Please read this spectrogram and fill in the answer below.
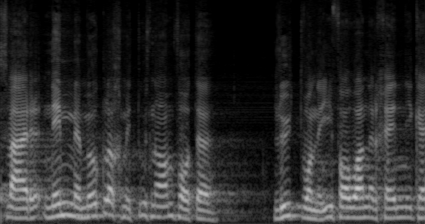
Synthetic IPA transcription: sʋæːɾnɪmːəmøɡləχmɪtːusnɑːmfɔd̥̪ə | lytːʋonəiːfɑwɑnɛɾkɛnːikhɛ

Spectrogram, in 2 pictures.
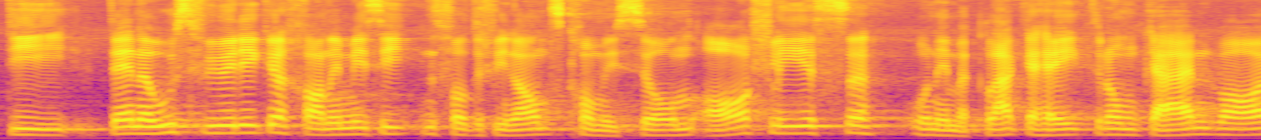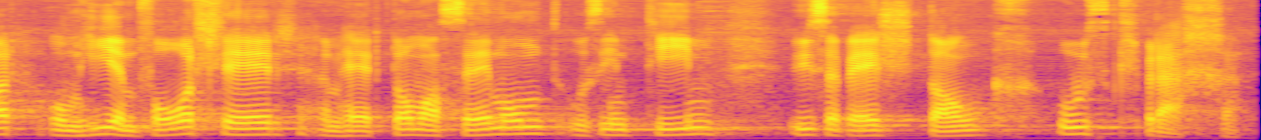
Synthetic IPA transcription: d̥id̥ɛnəuːsfyːəɾiɡəχɑnɪmɪsiːt̪n̩sfɔd̥əɾfinɑnt͡skʰɔmisjoːnɑːʃliəsəʊnɪməklæɡ̥əɦɛɪt̚d̥̪ɾʊmɡ̥æɾnʋɑːɾ | ʊmhiːəəmfɔːɾʃteːəɾəmhɛɾtʰɔmɑsɾɛmʊndusimtʰiːm | ysəbɛʃt̚d̥ɑŋkuːst͡sʃpɾæ̰χə̰

